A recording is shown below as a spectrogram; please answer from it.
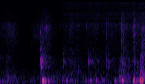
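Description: A few faint, short taps and handling knocks over low room noise, the clearest about two-thirds of a second in.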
